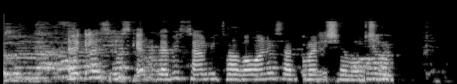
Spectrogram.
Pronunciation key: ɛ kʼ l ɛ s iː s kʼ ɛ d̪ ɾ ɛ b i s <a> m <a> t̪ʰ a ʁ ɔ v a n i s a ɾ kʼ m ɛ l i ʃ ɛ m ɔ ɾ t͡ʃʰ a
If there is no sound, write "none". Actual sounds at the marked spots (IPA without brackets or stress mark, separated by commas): a, i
